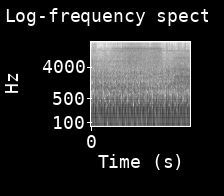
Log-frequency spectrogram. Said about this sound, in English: this bike is plenty loud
